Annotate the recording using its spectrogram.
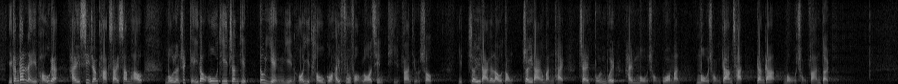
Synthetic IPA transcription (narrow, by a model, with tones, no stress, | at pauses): ji˨˩kɐ˧ŋkaː˥le˨˩jpʰo˨˥wkɛ˧hɐ˨jsiː˥t͡ʃœː˨˥ŋpʰaː˧k̚saː˧jsɐ˥mɦɐ˨˥w | mo˨˩wlɵ˨nt͡ʃʰɵ˥t̚ke˨˥jt̪ɔː˥ʔo˥wt̪ʰiː˥t͡ʃœ˥nt̪ʰiː˧p̚t̪o˥wjɪ˨˩ŋjiː˨˩nɦɔː˨˥jiː˧t̪ʰɐ˧wkʷɔː˧ɦɐ˨˥jfuː˧fɔ̰ː˨˩ŋlɔː˨˧t͡sʰiː˨˥nt̪ʰiː˨˩nfaː˥nt̪ʰḭː˨˩wso˧w | jiː˨˩t͡ʃɵ˧ɥt̪aː˨˩jkɛ˧lɐ˨wt̪ʊ˨ŋt͡ʃɵ˧ɥt̪aː˨jkɛ˧mɐ˨nt̪ʰɐ˨˩j | t͡sɐ˨˧hɐ˨jpuː˨˥nwuː˨˥jhɐ˨jmo˨˩wt͡sʰʊ˨˩ŋkʷɔː˧mɐ̰˨˩nmo˨˩wt͡sʰʊ˨˩ŋkaː˥mt͡sʰa̰ː˧t̚ | kɐ˧ŋkaː˥mo˨˩wt͡sʰʊ˨˩ŋfa̰ː˨˥nt̪ɵ˨˧ɥ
